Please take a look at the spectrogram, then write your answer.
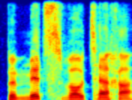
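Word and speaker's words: בְּמִצְוֺתֶיךָ: the segol yud, that's different than the others. It doesn't change the sound. The yud is silent there. B'mitzvotecha.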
